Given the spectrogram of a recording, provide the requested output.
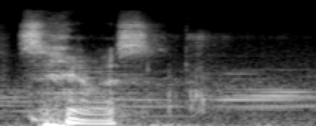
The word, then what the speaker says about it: Samus: Also, it kind of sounded like he didn't pronounce the second S in Samus, which is just rather odd.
